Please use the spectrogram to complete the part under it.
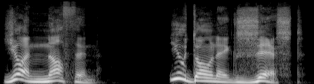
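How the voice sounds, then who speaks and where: A man's voice: medium pitch, sing-song, takes it slowly, no room sound, studio quality, heavily acted. A man voicing a harsh, contemptuous father berating his young son in an audiobook, scornful and accusing. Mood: scornful anger. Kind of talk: audiobook character dialogue.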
